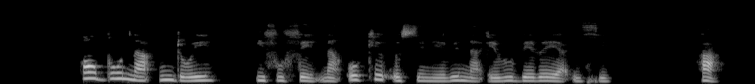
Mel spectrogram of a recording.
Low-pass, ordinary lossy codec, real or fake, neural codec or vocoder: 7.2 kHz; none; real; none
